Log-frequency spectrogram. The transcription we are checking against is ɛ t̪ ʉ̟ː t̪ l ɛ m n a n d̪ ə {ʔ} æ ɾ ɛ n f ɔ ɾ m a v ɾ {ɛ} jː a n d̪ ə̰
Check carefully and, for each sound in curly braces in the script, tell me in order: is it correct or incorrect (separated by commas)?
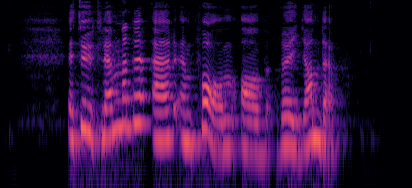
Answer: correct, incorrect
